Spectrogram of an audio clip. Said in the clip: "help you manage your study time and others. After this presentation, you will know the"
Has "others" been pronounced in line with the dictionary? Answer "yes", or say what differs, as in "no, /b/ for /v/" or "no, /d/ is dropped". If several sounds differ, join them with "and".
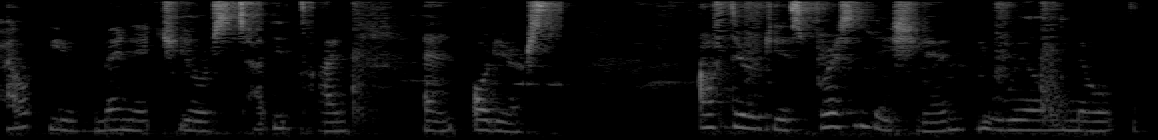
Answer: no, /ð/ is dropped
